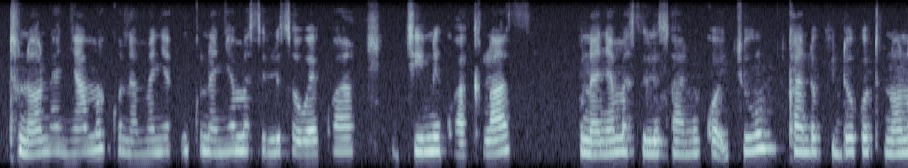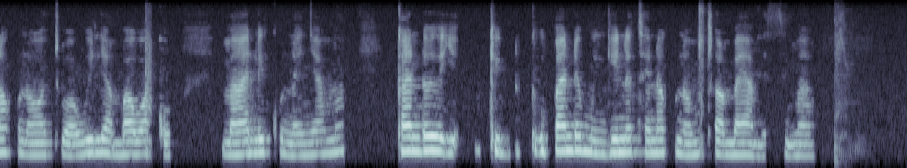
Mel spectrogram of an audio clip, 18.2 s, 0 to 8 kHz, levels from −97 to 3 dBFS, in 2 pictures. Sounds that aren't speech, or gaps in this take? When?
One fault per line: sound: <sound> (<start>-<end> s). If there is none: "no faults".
sound: thud (17.4-17.8 s)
